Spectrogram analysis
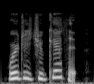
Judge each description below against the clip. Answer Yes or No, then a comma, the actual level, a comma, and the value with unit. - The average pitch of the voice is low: No, very high, 270 Hz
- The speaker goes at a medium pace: No, fast, 320 wpm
